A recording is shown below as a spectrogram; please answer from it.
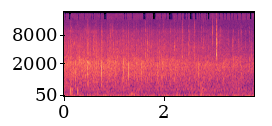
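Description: An audience at a scholarship awards ceremony claps steadily, a dense wash of applause from a crowd with a few sharper individual claps standing out, sustained throughout without speech.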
